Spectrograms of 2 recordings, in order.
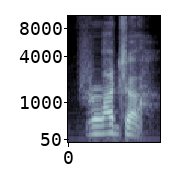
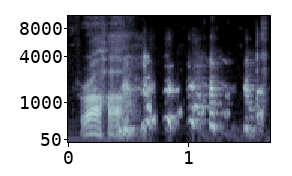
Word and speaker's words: Raja: Raja. Raja. You're thinking it's pronounced like a Mexican. Raja.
